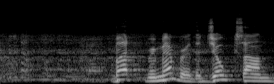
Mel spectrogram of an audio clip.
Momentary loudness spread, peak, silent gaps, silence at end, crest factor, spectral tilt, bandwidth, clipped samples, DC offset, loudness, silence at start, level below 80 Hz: 17 LU; -10 dBFS; none; 0 s; 18 dB; -5.5 dB/octave; 11.5 kHz; under 0.1%; under 0.1%; -26 LUFS; 0 s; -80 dBFS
